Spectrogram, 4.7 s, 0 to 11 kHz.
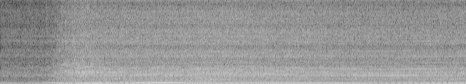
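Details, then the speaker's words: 2004 Ford Mustang 3.8L V6 automatic at idle after a minute or two warm: rough thumping misfire pops, car shakes each pop, scanner showed fuel pressure over 60 psi; fixed by replacing faulty new SMP T-Series ignition coil pack. "popping noise. Can't seem to figure it out. Now it's starting to do it a lot more. And every time it pops, the car shakes."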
